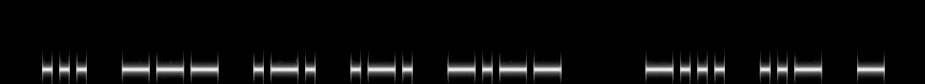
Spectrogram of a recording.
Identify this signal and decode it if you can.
Morse code, heard as a keyed tone, about 14 wpm, spaced as for 12 wpm, 700 Hz. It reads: SORRY BUT
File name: Morsekurs / Witze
